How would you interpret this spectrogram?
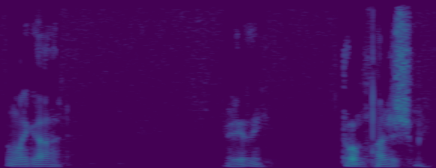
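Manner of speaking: awed reverence. Retold or imitated. A devotee pleads softly with God, hushed in awe. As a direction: shrink back in mock reverent fear. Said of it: "all, all in reverence".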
